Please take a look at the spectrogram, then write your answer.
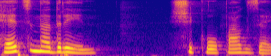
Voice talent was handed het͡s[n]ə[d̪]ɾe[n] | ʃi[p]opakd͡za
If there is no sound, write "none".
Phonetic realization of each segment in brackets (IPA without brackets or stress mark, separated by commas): n, d̪, n, k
